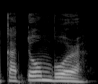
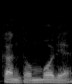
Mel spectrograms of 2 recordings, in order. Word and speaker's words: Katombora: I'm told it's supposed to be Katombora. That is the correct pronunciation. Not Kantombolia, something. No.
